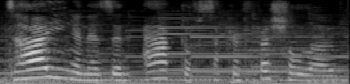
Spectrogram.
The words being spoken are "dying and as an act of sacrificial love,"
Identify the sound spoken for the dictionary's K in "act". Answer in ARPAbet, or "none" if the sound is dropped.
K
